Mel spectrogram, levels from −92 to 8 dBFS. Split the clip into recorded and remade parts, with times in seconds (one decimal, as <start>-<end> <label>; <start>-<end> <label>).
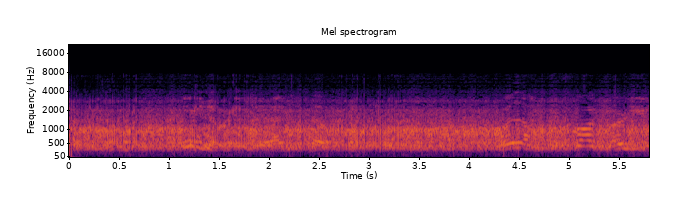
0.0-0.7 remade; 0.7-1.2 recorded; 1.2-1.9 remade; 1.9-2.7 recorded; 2.7-3.4 remade; 3.4-5.8 recorded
